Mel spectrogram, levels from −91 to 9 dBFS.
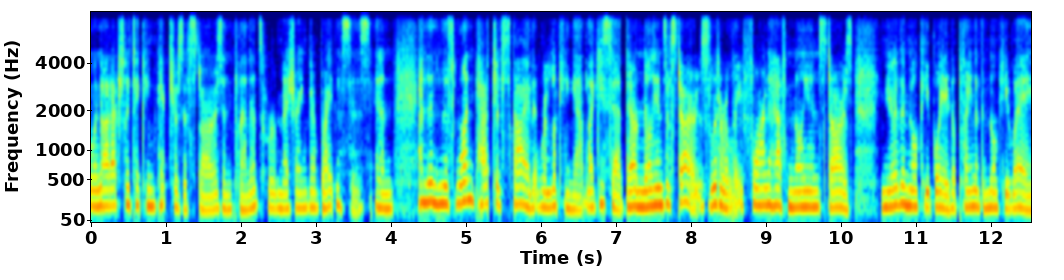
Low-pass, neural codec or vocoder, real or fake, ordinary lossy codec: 7.2 kHz; codec, 32 kHz, 1.9 kbps, SNAC; fake; Opus, 64 kbps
